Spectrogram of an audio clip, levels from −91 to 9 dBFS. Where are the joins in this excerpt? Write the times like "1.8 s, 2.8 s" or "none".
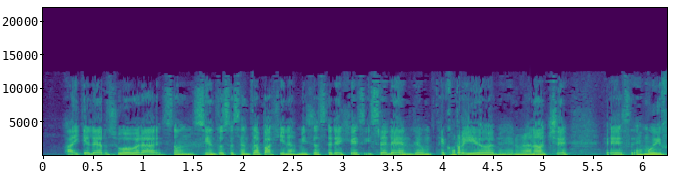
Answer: none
